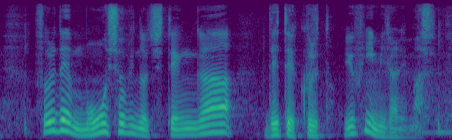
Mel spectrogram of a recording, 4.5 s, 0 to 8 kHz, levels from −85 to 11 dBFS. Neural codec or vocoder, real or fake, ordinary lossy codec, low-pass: none; real; none; 7.2 kHz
